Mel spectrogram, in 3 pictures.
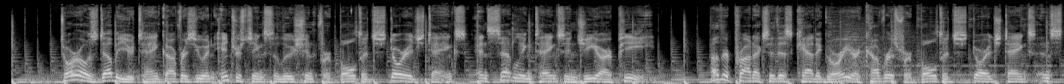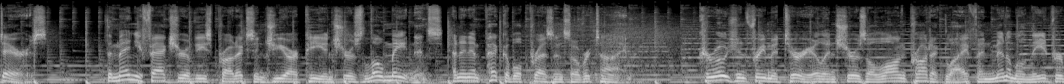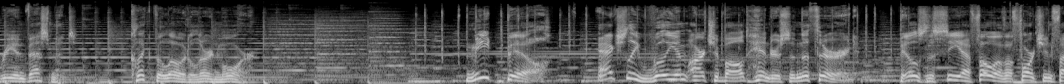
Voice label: Corporate Narration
